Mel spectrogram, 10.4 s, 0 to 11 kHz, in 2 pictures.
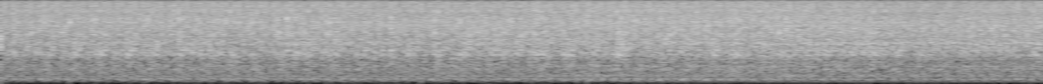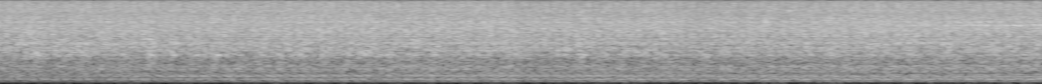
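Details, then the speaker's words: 1980 International Scout II with factory Nissan SD33T turbo diesel, first run after rebuild, cold idle: harsh, heavy, steady clatter, noticeably louder than others; owner unsure whether the cam is the cause. "that's what it sounds like it's pretty loud compared to some of the others that I've Just Seen on on YouTube um not sure if that's because of the cam or or what the deal is"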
